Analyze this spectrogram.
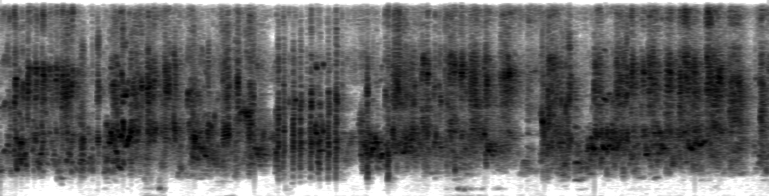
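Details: Cheerful parakeets enjoying warm food on a winter morning produce a thick stream of squeaky, buzzing chirps. Many birds call over each other, and a few faint low knocks are heard.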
